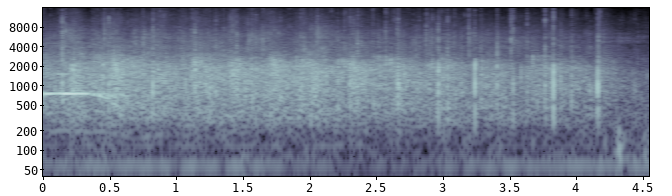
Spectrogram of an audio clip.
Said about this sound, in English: We're proud of all of them. Can we give them another hand clap, please?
